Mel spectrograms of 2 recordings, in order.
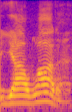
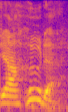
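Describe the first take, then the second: First: The middle of the name has a W sound. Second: The middle of the name has no V or W. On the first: The speaker calls it wrong. "or Yawada" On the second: The speaker calls it right. "It's Yahuda"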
